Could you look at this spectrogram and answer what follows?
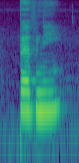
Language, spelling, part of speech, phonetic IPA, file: Czech, pevný, adjective, [ˈpɛvniː], Cs-pevný.ogg
- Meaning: firm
